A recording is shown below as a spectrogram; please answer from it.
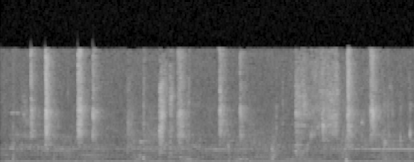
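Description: Indoor room ambience: a steady low hum under faint background voices, with scattered light clicks.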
